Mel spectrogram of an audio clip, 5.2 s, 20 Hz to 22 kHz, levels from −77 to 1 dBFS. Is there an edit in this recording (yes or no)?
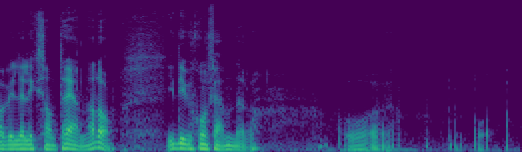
yes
